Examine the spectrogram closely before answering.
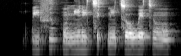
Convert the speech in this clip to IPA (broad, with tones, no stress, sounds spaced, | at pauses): k͡p i˨˦ f i˦ kʷ ũ˨ ɲ ĩ˦ ɾ i˨ t͡s ɪ˨ k͡p ĩ˦ t͡s o˦ w e˦ t͡s ũ˨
